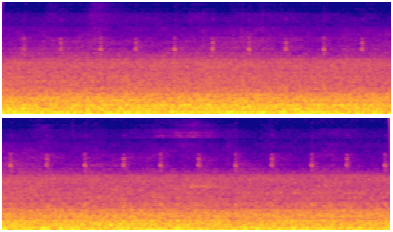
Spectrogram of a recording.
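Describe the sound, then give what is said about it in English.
Highway traffic passes in a continuous low roar, heavy and even throughout with no distinct single vehicles standing out. A faint, regular high ticking runs above the rumble. “I got some traffic on the highway.”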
